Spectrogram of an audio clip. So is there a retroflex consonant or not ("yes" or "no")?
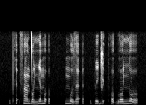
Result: no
